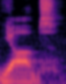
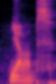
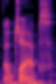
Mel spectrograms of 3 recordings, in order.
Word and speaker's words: Jabs: His name is pronounced Jobs. Jobs. So not Jabs. Well, see, I called him Jabs all the way through high school, but you know who set me straight on that?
